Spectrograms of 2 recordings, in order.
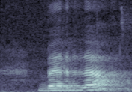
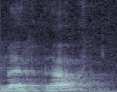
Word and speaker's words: verdad: Aussprachemäßig ist es ein bisschen schwieriger für uns. Es ist ein Wort, was auf D endet. Also wir deutschsprachige Muttersprachler neigen dazu, ein T zu sagen. Sag bitte nicht verdad.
